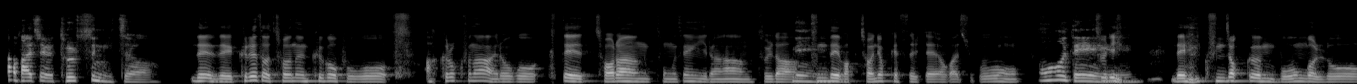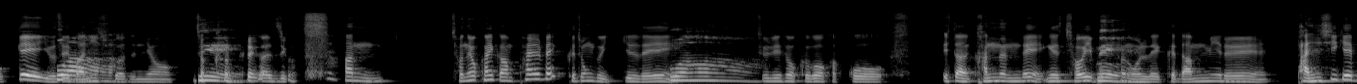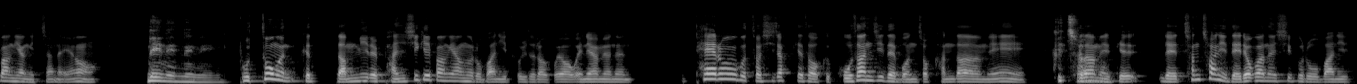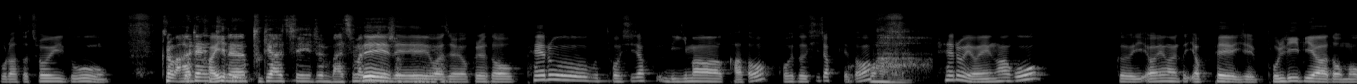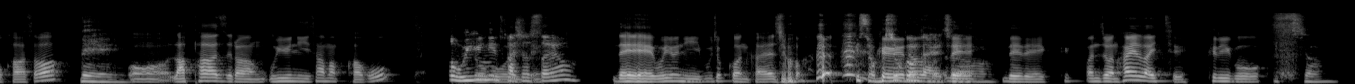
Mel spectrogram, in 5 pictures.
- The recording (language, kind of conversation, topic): Korean, unstructured, 가장 행복했던 가족 여행의 기억을 들려주실 수 있나요?
- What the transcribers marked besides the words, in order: laughing while speaking: "둘 이 네"; other background noise; laughing while speaking: "적금. 그래가지고"; tapping; "브라질" said as "브랴질"; laughing while speaking: "네. 우유니 무조건 가야죠"; laugh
